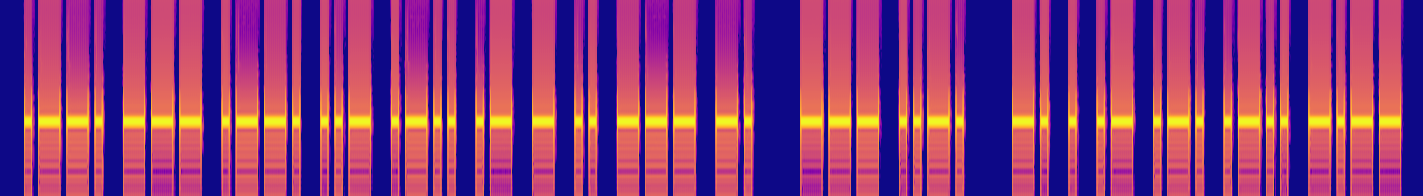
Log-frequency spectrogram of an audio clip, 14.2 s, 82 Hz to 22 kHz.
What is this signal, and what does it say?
Morse code, heard as a keyed tone, about 17 wpm, 700 Hz. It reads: POPULATION OF NEARLY
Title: Sentences from Top 1300 Words 17wpm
